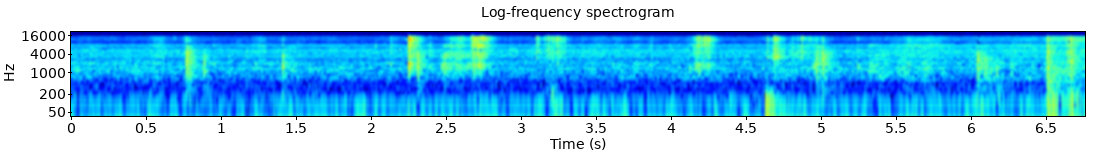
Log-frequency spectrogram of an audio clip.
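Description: Faint, scattered clicks and rustles of a coiled dash cam hardwire-kit cable being handled: its twist ties undone and the cable unwound.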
